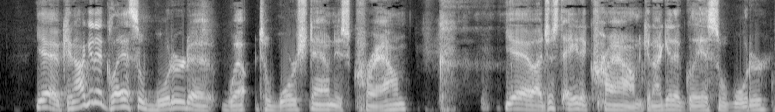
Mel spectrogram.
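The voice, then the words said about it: Put-on Philadelphia accent. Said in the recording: “It's a weird accent in Philly. I can't really do it.”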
